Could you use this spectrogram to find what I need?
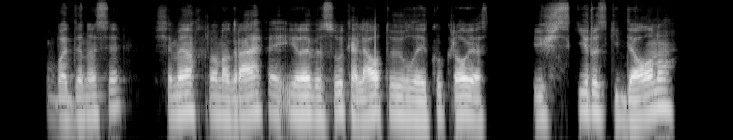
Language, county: Lithuanian, Tauragė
